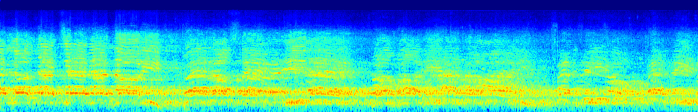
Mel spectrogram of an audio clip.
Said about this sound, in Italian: Intanto arrivò la bara con i resti di Peppino. Un grido all'unisono si sollevò. Peppino è vivo e lotta insieme a noi.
